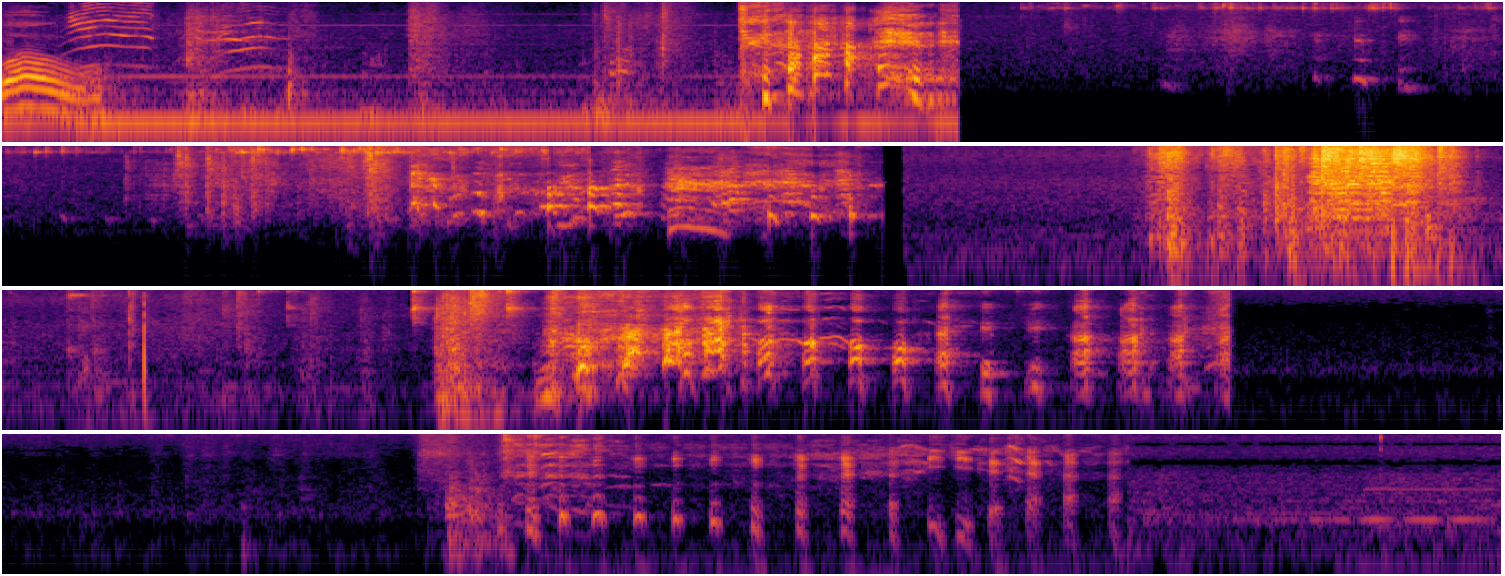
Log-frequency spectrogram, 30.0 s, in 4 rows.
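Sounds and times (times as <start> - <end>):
people laughing: 3.7 - 4.8, 9.6 - 11.9, 17.7 - 21.2, 25.0 - 28.2.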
